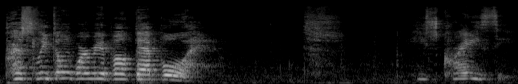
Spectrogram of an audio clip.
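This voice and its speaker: A man's voice: very high-pitched, fairly even intonation, takes it slowly, a bit bright, echoey room, voice pushed up, full character voice. A man playing an anxious, scolding mother who gives urgent commands in a theatrical monologue. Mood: dismissive. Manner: urgent, commanding, protective of her husband.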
